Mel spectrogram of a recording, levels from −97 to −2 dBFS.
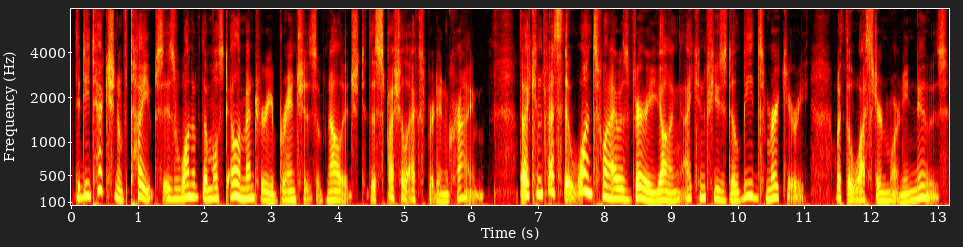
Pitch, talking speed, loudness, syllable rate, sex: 155 Hz, 180 wpm, -23 LUFS, 5.0 syllables/s, male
